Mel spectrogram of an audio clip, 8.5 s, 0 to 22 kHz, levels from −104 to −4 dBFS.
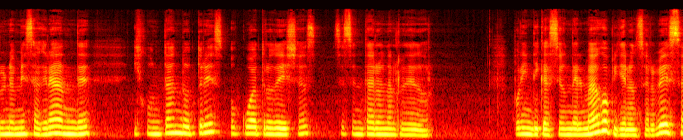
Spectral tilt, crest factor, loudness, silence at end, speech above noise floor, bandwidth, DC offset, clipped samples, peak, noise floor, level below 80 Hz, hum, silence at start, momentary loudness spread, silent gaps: -6.5 dB/octave; 18 dB; -22 LUFS; 0 s; 38 dB; 17 kHz; under 0.1%; under 0.1%; -6 dBFS; -59 dBFS; -68 dBFS; none; 0 s; 15 LU; none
